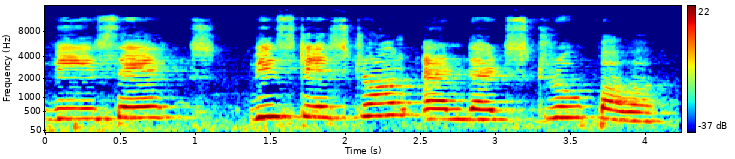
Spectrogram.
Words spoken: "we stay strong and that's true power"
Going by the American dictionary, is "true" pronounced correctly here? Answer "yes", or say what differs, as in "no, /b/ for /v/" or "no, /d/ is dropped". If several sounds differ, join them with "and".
yes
